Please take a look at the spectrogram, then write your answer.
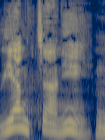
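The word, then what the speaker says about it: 위앙짠이 (ວຽງຈັນ): 그 때문에 현재 의 수도인 비엔티안 현지 발음으로는 위앙짠이 음.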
